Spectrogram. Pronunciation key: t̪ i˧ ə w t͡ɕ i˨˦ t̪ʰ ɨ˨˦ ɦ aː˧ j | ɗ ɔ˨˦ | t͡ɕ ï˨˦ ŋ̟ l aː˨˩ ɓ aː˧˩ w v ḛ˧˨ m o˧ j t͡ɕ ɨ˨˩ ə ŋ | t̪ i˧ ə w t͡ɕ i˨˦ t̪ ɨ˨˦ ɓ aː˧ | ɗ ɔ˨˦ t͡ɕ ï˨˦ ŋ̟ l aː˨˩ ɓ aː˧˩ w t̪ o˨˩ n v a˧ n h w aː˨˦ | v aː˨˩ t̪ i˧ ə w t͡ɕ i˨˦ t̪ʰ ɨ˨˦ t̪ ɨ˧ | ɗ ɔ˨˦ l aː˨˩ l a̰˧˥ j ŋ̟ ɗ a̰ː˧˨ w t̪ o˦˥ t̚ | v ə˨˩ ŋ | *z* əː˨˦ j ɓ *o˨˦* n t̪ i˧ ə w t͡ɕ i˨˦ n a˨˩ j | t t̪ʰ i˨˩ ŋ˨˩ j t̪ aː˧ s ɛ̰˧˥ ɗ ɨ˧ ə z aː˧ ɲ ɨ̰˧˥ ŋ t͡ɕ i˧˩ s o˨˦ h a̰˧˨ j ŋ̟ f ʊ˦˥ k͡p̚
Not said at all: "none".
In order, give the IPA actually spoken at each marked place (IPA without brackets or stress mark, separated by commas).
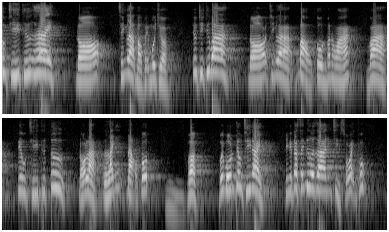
v, o˨˦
